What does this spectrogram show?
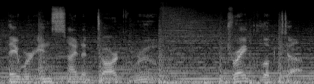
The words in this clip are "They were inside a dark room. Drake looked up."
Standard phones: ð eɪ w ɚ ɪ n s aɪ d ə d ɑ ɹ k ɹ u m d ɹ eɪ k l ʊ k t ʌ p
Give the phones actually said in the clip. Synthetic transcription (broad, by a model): ð eɪ w ɚ ɪ n s aɪ d ə d ɑ ɹ k ɹ u m d ɹ eɪ k l ʊ k t ʌ p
